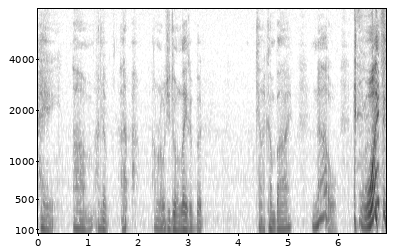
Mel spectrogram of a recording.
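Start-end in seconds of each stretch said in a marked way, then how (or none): 0.0-5.1 fake sexy, seductive voice, much quieter. Talking about rejection, the speaker demos asking someone to come by in a mock sexy voice. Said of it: "that was my nice, sexy voice".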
